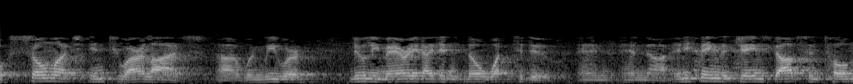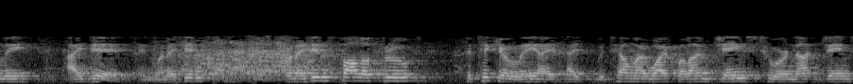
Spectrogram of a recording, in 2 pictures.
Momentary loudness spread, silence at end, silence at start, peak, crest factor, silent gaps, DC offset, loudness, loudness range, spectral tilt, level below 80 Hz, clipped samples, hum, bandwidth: 12 LU; 0 s; 0 s; -10 dBFS; 18 dB; none; under 0.1%; -26 LUFS; 3 LU; -8.5 dB/octave; -70 dBFS; under 0.1%; none; 4.5 kHz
